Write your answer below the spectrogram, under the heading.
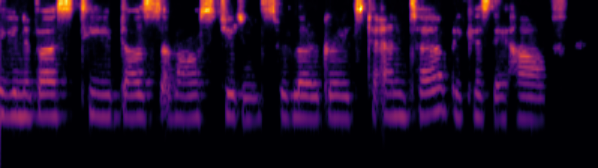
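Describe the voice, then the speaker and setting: A woman speaks with a British accent at medium pitch. Her pace is moderate and her intonation monotone and flat. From UK. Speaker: medical student. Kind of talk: webinar interview.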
